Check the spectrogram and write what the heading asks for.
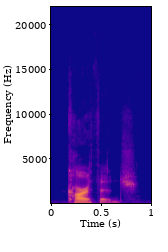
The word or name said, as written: carthage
